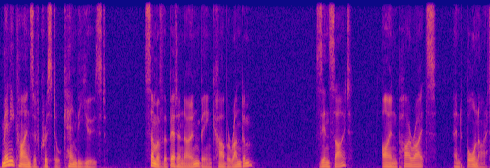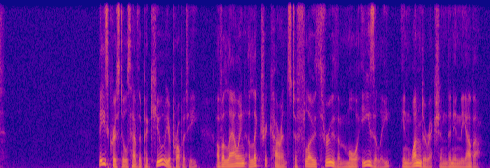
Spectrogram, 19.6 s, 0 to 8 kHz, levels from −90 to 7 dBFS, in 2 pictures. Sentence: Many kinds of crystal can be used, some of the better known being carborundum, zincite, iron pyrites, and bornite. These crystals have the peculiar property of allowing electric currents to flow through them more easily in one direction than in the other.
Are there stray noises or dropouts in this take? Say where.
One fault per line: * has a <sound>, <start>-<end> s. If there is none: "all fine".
all fine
